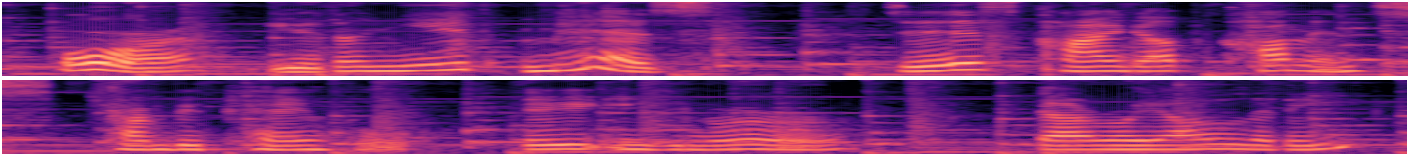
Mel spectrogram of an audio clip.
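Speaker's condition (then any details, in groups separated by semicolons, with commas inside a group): No condition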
